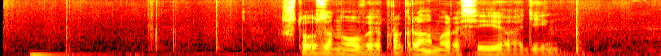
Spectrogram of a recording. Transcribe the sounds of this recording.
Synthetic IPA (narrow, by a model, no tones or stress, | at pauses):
ʂt̪ozɐnovɨjəpɾɐɡɾamːɨɾɐsʲijəɐdʲin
